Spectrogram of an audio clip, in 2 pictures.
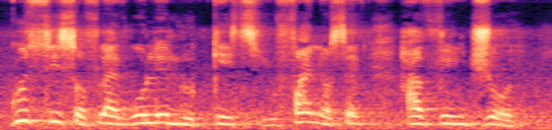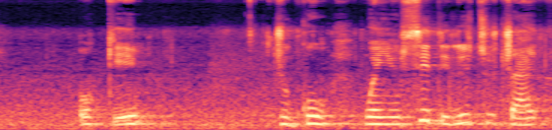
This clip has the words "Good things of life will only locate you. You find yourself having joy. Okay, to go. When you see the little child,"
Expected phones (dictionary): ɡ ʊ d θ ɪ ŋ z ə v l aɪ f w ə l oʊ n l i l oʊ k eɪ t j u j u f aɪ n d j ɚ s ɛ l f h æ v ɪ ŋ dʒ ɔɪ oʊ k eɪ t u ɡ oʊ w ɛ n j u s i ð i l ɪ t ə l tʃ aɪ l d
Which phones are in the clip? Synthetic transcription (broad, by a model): ɡ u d s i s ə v l aɪ f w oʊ l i l oʊ k eɪ t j j u f aɪ n d j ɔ s ɛ l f h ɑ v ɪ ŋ dʒ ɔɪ oʊ k eɪ t u ɡ oʊ w ɛ n j u s i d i l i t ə tʃ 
